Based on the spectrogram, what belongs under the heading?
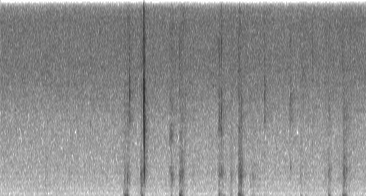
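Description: Close-miked biting and chewing of grilled Filipino street-food skewers: after a quiet start, a string of irregular sharp mouth clicks begins about two and a half seconds in.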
